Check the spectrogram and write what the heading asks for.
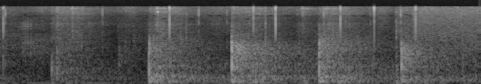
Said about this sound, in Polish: Idę, idę, idę, idę, idę, idę. Słychać moje kroki.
